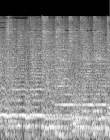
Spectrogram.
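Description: Music: singing over held instrumental notes, with a steady drum beat.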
